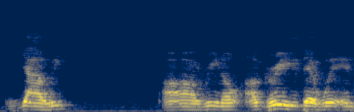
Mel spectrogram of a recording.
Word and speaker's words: Yahweh: the name now yahwe the scholarly consensus is that the original pronunciation of the tetr was yahwe Oro agrees that when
